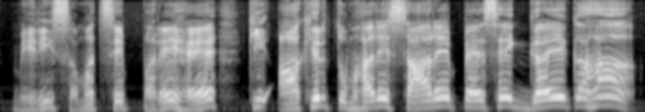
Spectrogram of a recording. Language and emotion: Hindi, angry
